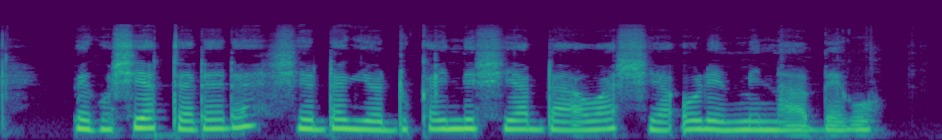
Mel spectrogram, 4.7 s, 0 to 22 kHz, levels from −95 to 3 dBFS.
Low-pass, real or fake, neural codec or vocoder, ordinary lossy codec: none; real; none; none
